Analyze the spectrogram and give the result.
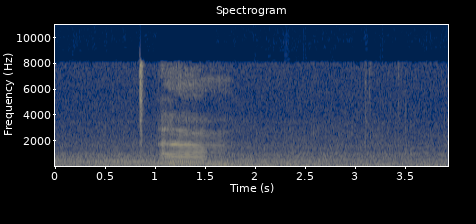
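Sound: car interior noise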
